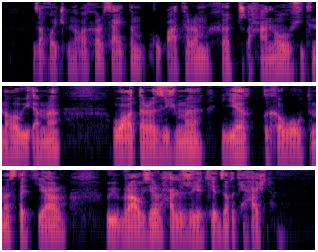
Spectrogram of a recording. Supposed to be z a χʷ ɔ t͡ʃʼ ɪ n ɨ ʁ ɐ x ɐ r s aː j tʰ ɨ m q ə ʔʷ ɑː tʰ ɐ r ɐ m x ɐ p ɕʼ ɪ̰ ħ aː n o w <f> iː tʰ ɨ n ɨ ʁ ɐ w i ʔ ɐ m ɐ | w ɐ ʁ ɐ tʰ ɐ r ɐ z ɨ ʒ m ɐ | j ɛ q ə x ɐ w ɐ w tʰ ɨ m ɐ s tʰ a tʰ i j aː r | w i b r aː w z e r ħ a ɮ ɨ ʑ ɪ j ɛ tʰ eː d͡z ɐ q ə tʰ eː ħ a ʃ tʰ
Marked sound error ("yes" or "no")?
no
